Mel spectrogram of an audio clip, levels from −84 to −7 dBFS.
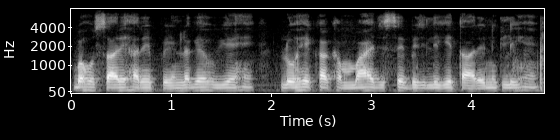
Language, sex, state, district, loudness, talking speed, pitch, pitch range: Hindi, male, Uttar Pradesh, Lalitpur, -18 LUFS, 205 wpm, 100 Hz, 100-105 Hz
